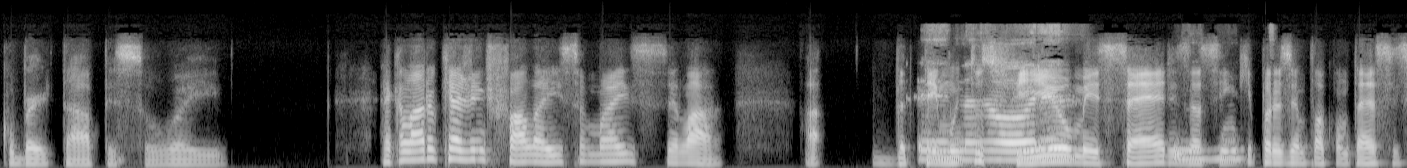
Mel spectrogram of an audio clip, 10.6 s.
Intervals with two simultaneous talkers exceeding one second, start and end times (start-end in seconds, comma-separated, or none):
6.9-8.2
